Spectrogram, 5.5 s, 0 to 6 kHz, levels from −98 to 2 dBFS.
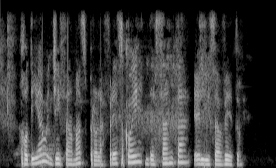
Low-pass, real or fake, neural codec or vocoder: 5.4 kHz; real; none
